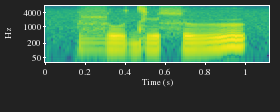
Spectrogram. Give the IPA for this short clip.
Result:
ɮ u d i ɬ ɯ

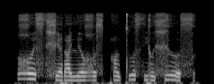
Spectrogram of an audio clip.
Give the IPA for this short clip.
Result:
ʁʷ ɛ s xʲ ɑ ɾ ɑ lʲ ʌ ʁʷ ə s qʷ ɤ tʷ ʌ s j ɤ xʲ ɤ s

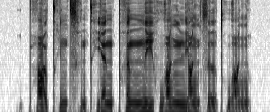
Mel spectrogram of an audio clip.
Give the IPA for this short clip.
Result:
pʰ ɑ˨˩ ʊ̯ t̪ʰ i˦ n t͡sʰ ə˩ n t̪ʰ j ɛ˥˧ n pʰ ə˥˩ n n̪ i˥ f w ɑ˧˥ ŋ n̪ j ɑ˥˩ ŋ s ɹ̩˧˥ t̪ʰ w ɑ˧˥ ŋ

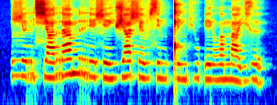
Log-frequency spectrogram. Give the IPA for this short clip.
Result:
ɮ ɘ r ɕ a r a m r e ɬ e j ʒ a ɬ ɛ v s e m ǃ e m ç u ʔ e j lˠ ə m a j ɣ ɘ

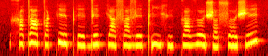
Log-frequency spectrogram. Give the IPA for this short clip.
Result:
x ə dˤ y tˤ ə k e pʰ e d e k e sˤ e z e tʼ i x y k ə ðˤ y ʃ ɵ sˤ y ʃ e

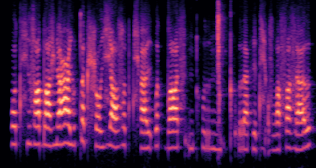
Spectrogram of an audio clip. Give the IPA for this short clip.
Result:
ɔ t ɕ ɯ z ɯ dˤ e z ɳ a ʕ i ʊ̯ t̪ a t ʂ ɔ ɪ̯ ʑ a ʊ̯ zˤ u t t͡ɕʰ a ɪ̯ ʔ o t dˤ e ə̯ s ḭ ŋ kʰ u r ŋ͡ǀ ḭ kʼ o̰ r a x e t ʑ o̰ z ðˤ ɯ sˤ ɯ z a ə̯

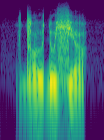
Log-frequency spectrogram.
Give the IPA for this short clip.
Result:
d ɔ u̯ ɗ u zʲ ɒ

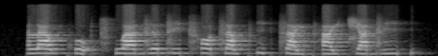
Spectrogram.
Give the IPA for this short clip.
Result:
l a˧ w kʰ o˨ ʔ t͡sʰ w a˧ d͡z ə˦ d͡z i˧ t͡sʰ ɔ˧ t͡s a˧ w pʰ i˦ ʔ t͡s a˨˩ j pʰ a˧ j t͡ɕ a˧ d͡z i˦ ʔ

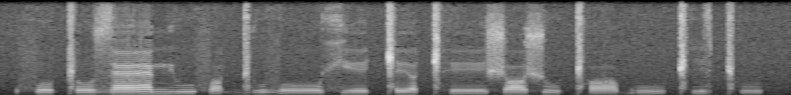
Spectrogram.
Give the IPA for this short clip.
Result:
f o˦ ǁ o˦ z æː˦ mʲ uː˦ f ɒ˨ ɡ͡ǁ u˦ v oː˨ xʲ eː˦ ǁ e˦ ɐ̯ ǁʰ eː˧ ʃ ɒ˦ ʃ u˦˨ ǁʰ ɒː˨ b uː˦˨ ǁʰ i˦ z ǁʰ u˦

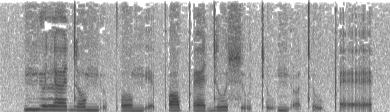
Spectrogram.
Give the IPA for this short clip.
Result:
mʲ ʊ˦ l ɜ˦ d o˧ mʲ o̰˨ pʼ o˨ mʲ ɛ̰˨ pʼ ɔ˧ pʼ ɛ˨ d u˧ s ṵ˨ tʼ ṵ˧ mʲ ɔ̰˨ tʼ ṵ˦ pʼ ɛ̰˧

